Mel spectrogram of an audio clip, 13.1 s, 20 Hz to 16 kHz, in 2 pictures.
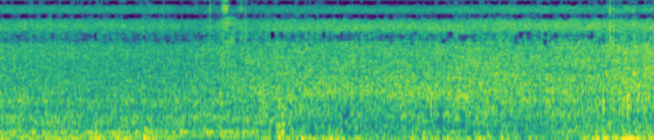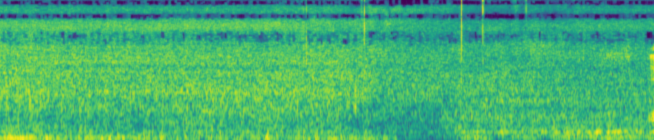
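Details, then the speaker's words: Roughly 30-year-old 20-inch Kmart box fan, auction find, on high: steady even rush of air with low hum, no ticking, rubbing or rattle; running healthy. "too medium wow that is a jump it's running pretty good too and high"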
